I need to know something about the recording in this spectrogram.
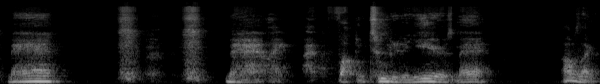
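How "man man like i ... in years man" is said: low, much softer, half-swallowed words; hushed, lowered voice admitting something; mumbled confession. Retold or imitated. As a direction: mumble it like you're ashamed to say it. Friend mumbling his confession.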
